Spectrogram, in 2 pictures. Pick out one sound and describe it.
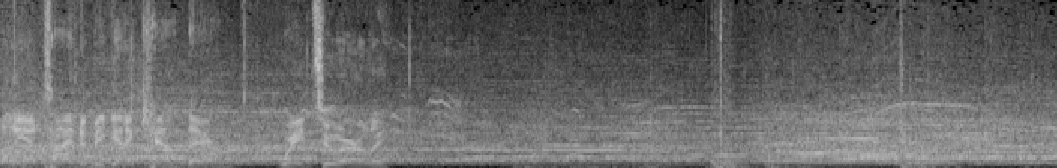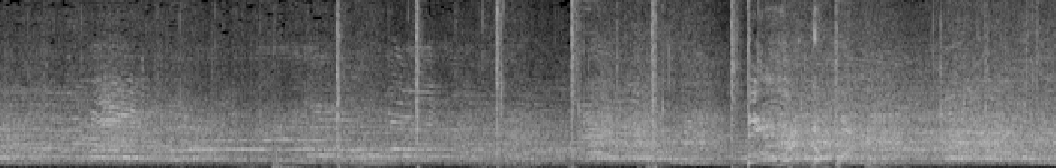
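Bodies thud heavily onto a ring mat.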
